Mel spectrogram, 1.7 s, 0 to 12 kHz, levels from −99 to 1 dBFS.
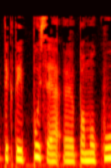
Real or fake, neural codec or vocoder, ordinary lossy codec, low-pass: real; none; MP3, 32 kbps; 10.8 kHz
